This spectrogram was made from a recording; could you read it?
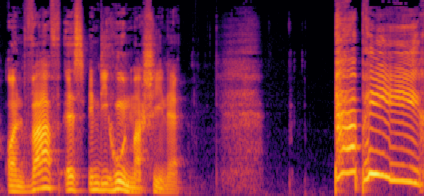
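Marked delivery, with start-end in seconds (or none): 3.3-4.2 high, loud joyful cry; raised, excited child's shout; children calling out. A narrator's reading. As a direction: call out to daddy as kids. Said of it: "riefen alle".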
